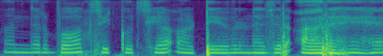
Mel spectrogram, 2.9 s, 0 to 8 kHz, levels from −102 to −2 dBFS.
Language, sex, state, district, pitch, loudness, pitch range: Hindi, female, Himachal Pradesh, Shimla, 190 Hz, -25 LUFS, 180-200 Hz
